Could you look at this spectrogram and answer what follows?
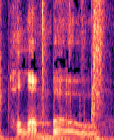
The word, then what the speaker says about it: Palumbo: Miss New Jersey, Amy Palumbo, rhymes with Columbo.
